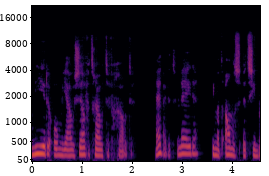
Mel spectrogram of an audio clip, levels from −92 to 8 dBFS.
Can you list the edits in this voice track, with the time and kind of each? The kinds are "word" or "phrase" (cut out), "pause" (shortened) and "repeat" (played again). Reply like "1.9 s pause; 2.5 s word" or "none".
1.5 s phrase; 2.6 s phrase; 3.5 s pause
